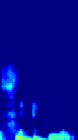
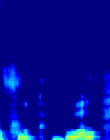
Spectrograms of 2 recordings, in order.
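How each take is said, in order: First: «футбол» with т voiced to д, фудбол; pronounced as heard. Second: «футбол» drawn apart with a clear voiceless т, фут-бол; pronounced as written. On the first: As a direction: run «футбол» together with a д sound. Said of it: "а, а чуємо". (вимова з дзвінким д: «фудбол») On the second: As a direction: keep a crisp т in «футбол». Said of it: "Тому пишемо". (чітке глухе т: «фут-бол») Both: Shown as a demonstration.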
